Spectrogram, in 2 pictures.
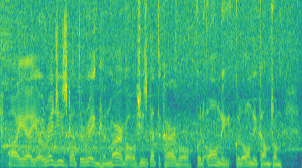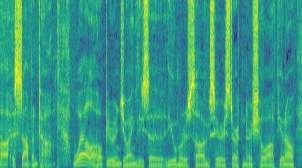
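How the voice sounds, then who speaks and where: With very even loudness but very wide pitch swings, a man talks fairly slowly at a fairly low pitch amid noticeable background noise. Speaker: radio host. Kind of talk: radio show hosting, casual and warm. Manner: warm, upbeat, chatty.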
